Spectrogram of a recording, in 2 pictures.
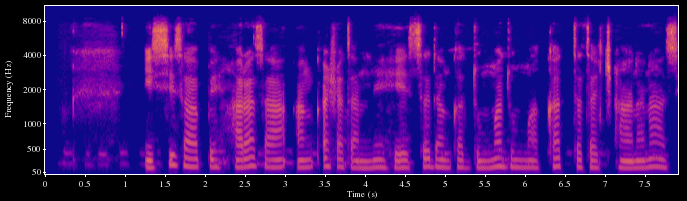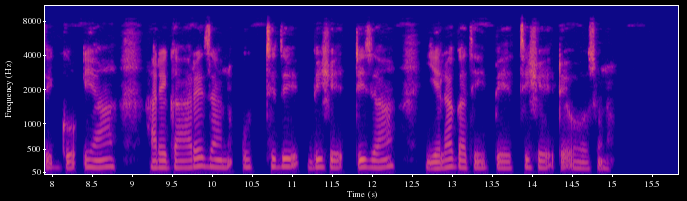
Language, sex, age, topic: Gamo, male, 25-35, government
